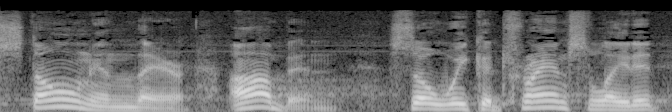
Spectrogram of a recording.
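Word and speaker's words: eben: The word for stones is aben. That's E-B-E-N, pronounced aben.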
